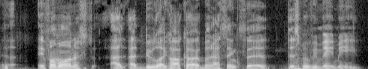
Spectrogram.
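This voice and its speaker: A man co-hosting a film podcast, giving his opinion casually in a measured, hesitant way. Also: fairly low pitch, dry recording.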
